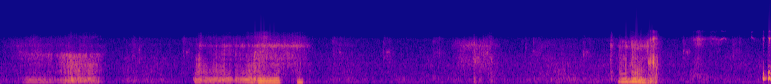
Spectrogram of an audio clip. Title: snoring boyfriend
